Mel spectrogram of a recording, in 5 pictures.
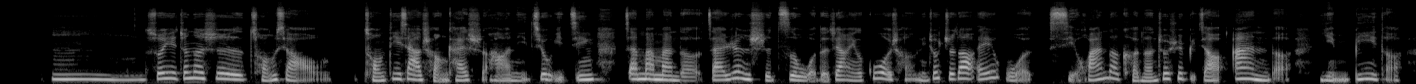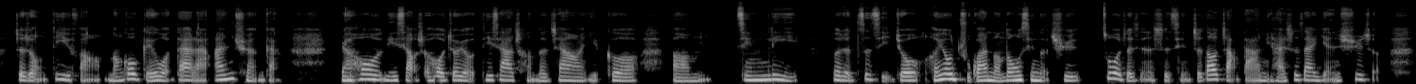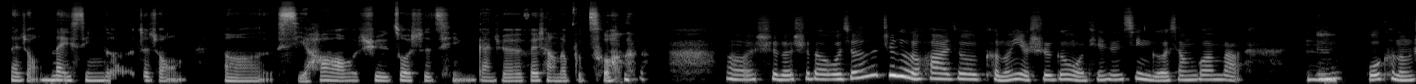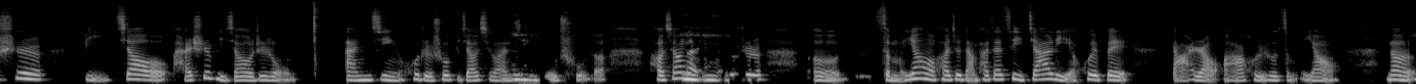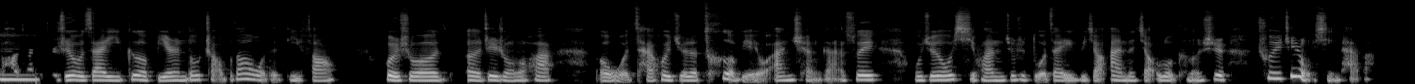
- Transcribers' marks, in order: other background noise; chuckle; tsk
- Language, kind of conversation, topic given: Chinese, podcast, 你童年时有没有一个可以分享的秘密基地？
